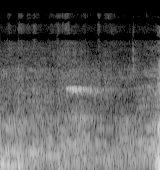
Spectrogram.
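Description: Men's voices, indistinct, with one brief high squeak about a second in.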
